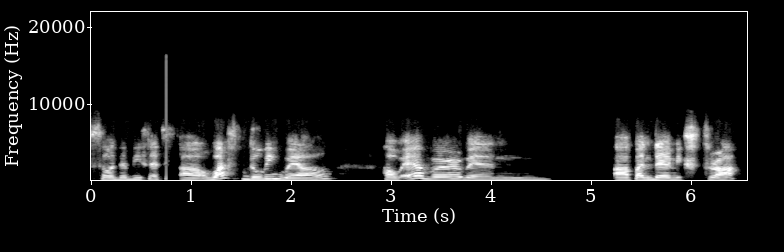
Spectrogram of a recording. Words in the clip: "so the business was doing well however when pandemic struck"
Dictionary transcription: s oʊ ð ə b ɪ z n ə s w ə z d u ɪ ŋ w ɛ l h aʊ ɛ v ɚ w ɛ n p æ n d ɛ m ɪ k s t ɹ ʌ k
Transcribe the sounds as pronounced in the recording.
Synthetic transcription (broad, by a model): s oʊ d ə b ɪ s n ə s w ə s d u ɪ ŋ w ɛ l h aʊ ɛ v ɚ w ɛ n p æ n d ɛ m ɪ k s t ɹ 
